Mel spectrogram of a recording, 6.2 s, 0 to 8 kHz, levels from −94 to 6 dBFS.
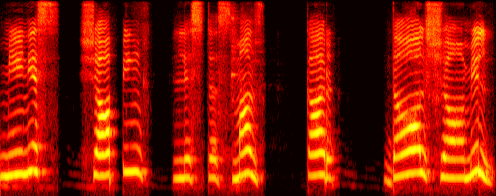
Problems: background sounds at intervals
